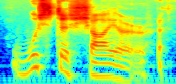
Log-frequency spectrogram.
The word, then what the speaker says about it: Worcestershire: Now, for our American listeners, that's pronounced Worcestershire. Anyway, lockdown happened, in-person drum classes stopped, and I then assisted James in completely converting his in-person classes to online.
